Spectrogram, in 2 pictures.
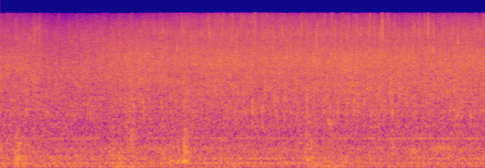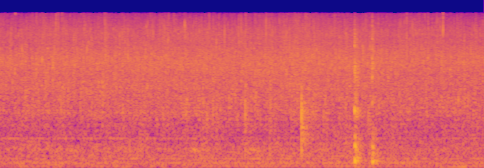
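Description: Tempura-battered salt cod (bacalao) frying in a pan of hot oil: a steady sizzle, with a few brief knocks about two seconds in and again near the end.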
